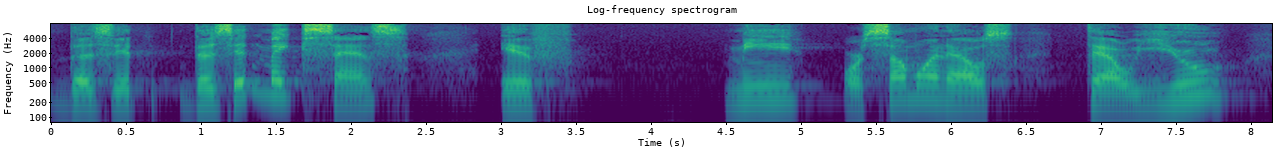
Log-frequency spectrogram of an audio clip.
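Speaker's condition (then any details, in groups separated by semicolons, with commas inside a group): No condition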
